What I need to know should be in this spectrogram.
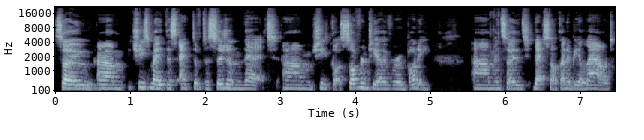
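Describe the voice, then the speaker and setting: A woman with an Australian accent and a bright, sharp tone at a moderate pace. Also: medium pitch for a woman, fairly even intonation. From New South Wales, Australia. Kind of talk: interview answer.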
